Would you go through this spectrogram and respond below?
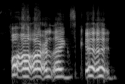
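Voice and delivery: high, slow sheep bleat stretching every word. Acted. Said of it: "they would start bleating".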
